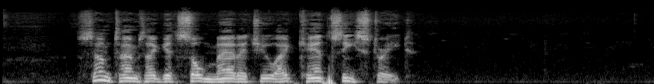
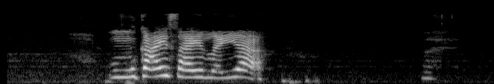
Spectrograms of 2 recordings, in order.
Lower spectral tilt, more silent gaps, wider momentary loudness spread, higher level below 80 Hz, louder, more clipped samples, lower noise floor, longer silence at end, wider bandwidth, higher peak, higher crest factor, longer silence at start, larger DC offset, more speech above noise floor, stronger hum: first, -4.5 dB/octave vs -2.5 dB/octave; neither; second, 9 LU vs 13 LU; first, -40 dBFS vs -54 dBFS; about the same, -17 LUFS vs -15 LUFS; neither; second, -56 dBFS vs -63 dBFS; first, 2.45 s vs 0.6 s; first, 14.5 kHz vs 11.5 kHz; about the same, 0 dBFS vs 0 dBFS; about the same, 20 dB vs 20 dB; second, 0.8 s vs 1.05 s; neither; second, 39 dB vs 48 dB; neither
